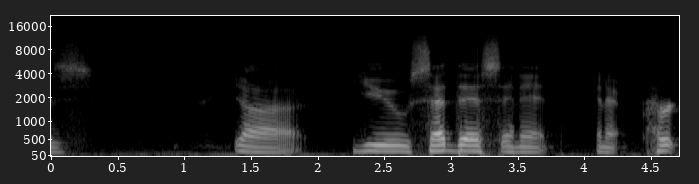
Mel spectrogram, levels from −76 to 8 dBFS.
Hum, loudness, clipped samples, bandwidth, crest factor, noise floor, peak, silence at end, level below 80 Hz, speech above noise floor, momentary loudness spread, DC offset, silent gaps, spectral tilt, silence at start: none; -30 LUFS; under 0.1%; 12.5 kHz; 18 dB; -60 dBFS; -12 dBFS; 0 s; -56 dBFS; 30 dB; 20 LU; under 0.1%; none; -6.5 dB/octave; 0 s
